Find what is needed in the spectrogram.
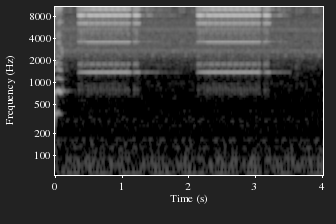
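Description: Mobile phone ringtone: an electronic ring made of several steady tones, sounding twice, each burst about a second long with a pause between.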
